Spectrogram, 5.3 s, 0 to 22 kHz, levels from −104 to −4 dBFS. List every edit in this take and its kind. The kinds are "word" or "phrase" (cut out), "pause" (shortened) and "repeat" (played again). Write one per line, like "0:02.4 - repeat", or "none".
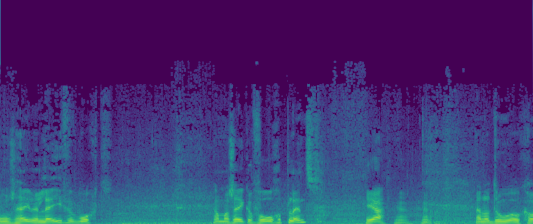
0:02.1 - word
